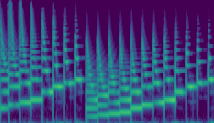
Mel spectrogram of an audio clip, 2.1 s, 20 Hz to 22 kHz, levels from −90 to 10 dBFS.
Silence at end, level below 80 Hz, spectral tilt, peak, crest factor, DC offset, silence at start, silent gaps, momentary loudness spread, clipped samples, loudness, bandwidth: 0 s; -54 dBFS; -0.5 dB/octave; -12 dBFS; 12 dB; under 0.1%; 0 s; none; 2 LU; under 0.1%; -22 LUFS; over 20 kHz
